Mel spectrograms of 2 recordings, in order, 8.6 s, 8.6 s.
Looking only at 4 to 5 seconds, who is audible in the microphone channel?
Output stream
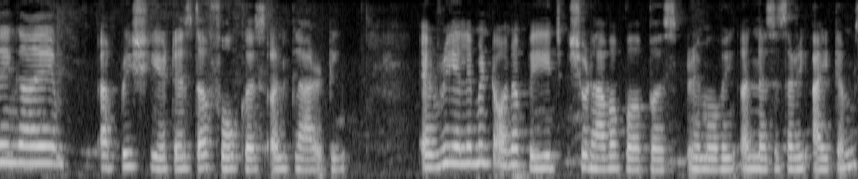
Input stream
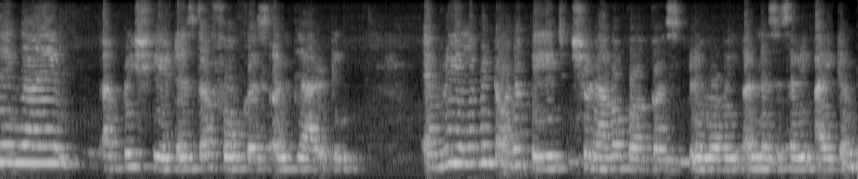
echo only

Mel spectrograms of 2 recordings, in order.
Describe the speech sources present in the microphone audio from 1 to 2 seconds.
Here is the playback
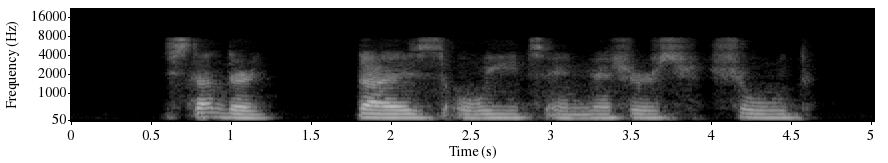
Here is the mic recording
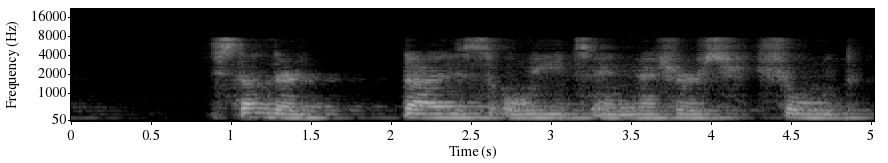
echo only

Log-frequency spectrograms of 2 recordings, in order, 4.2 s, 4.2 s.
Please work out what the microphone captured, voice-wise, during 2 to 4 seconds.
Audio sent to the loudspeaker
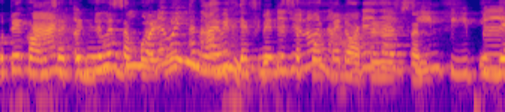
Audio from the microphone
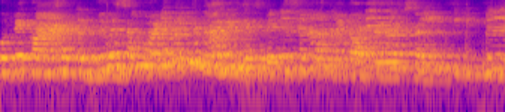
echo only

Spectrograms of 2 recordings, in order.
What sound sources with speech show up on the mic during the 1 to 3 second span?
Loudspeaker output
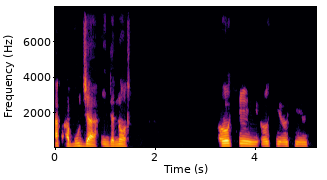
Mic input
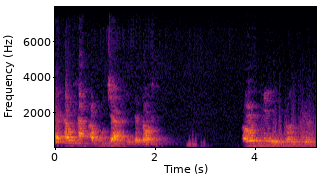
echo only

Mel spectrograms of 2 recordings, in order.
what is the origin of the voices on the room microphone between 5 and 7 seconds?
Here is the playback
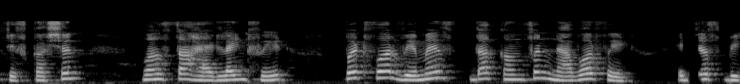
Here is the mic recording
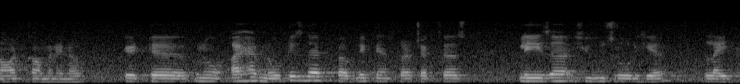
user only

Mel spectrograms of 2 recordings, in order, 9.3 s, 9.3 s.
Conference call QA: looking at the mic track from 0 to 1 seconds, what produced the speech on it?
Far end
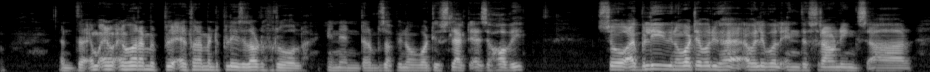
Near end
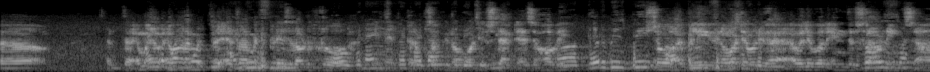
echo only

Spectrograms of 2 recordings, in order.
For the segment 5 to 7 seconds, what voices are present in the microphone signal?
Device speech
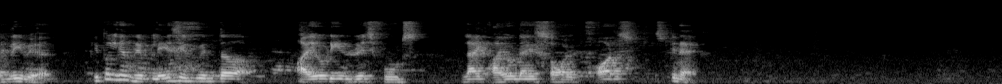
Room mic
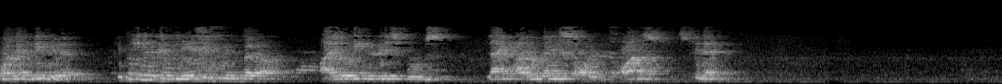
echo only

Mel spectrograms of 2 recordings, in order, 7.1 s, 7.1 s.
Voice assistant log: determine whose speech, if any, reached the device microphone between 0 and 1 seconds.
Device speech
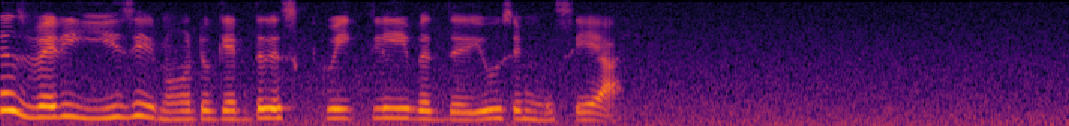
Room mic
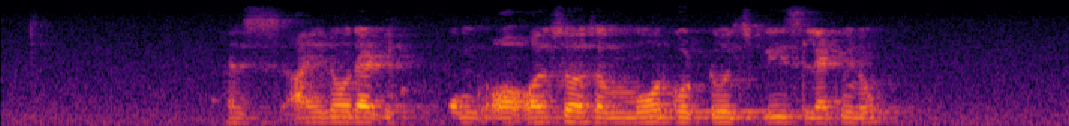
neither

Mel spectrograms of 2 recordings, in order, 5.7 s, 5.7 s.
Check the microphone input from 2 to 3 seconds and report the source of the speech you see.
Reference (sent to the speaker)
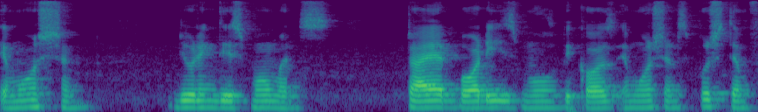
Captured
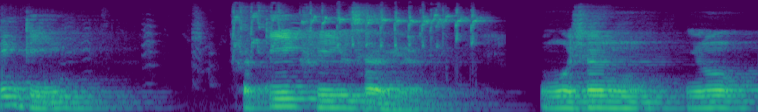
user only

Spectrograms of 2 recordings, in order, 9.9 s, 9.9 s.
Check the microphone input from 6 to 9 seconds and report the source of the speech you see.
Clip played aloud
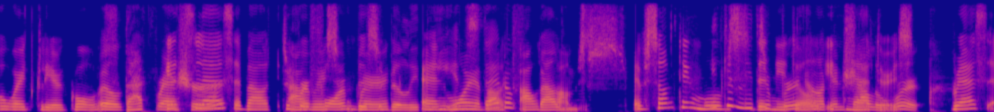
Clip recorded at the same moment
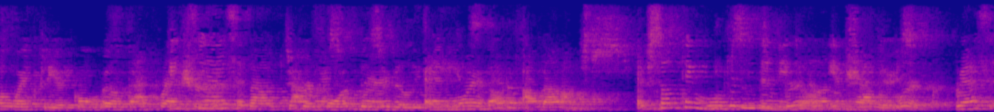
echo only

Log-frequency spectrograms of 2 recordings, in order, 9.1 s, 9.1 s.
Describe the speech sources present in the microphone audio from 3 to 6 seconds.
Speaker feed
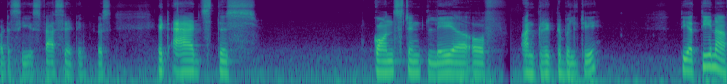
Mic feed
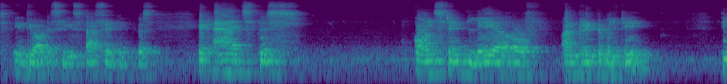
echo only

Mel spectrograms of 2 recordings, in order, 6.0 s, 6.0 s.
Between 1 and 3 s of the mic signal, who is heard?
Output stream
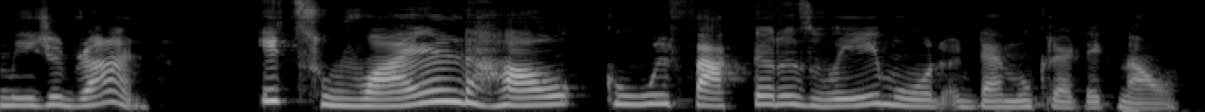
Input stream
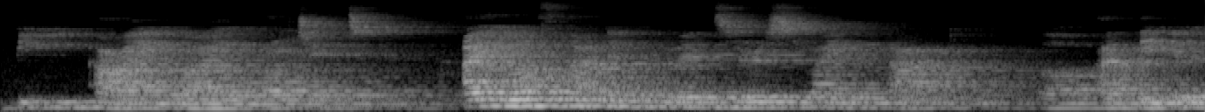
user only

